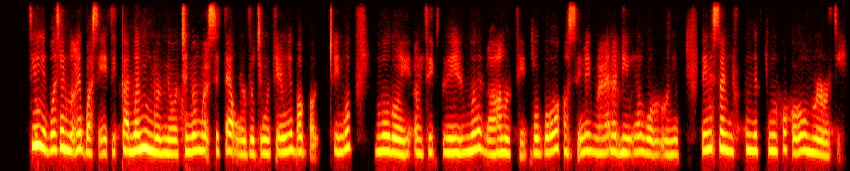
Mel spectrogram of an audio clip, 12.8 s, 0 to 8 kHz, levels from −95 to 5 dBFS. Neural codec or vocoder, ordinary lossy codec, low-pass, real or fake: codec, 16 kHz, 0.5 kbps, FreqCodec, larger model; Opus, 32 kbps; 7.2 kHz; fake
